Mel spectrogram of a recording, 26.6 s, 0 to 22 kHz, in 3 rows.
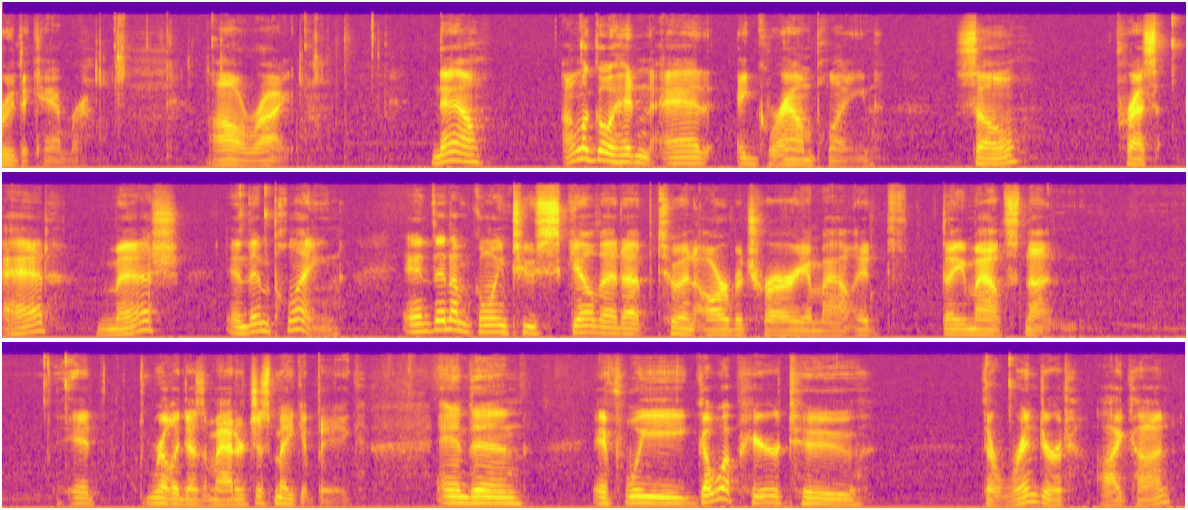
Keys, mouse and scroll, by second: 8.6 click, 13.0 s, 25.3 click.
